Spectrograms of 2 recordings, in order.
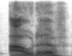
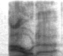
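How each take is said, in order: First: Both words are said fully and separately. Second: The words blend quickly into one reduced word. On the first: "pode ser pronunciado out of" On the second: "falando rápido, pode ser pronunciado out of ou aura"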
